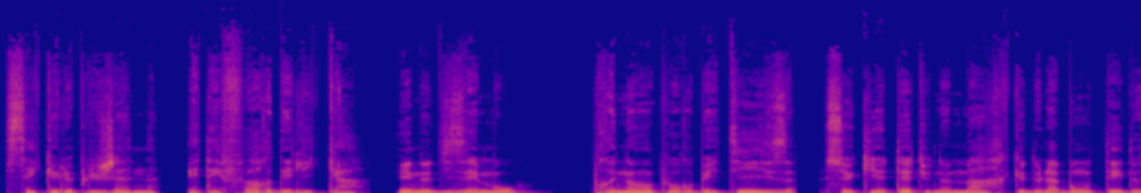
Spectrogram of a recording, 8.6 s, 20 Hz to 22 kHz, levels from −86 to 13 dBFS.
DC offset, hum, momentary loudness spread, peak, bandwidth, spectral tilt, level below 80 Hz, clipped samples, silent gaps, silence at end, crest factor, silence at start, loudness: under 0.1%; none; 7 LU; -12 dBFS; 18 kHz; -6 dB/octave; -36 dBFS; under 0.1%; none; 0 s; 14 dB; 0.05 s; -28 LUFS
